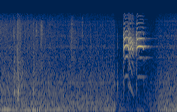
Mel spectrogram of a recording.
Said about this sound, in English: Bird singing beautifully.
